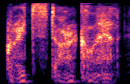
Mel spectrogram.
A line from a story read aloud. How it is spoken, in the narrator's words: he whispered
